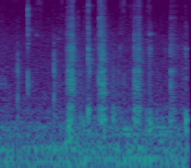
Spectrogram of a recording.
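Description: Crunchy chewing of leftover nachos, a steady run of sharp, brittle crunches repeating every fraction of a second, with no talking.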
